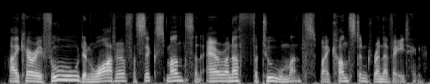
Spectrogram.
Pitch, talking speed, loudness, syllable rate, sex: 145 Hz, 235 wpm, -18 LUFS, 5.9 syllables/s, male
